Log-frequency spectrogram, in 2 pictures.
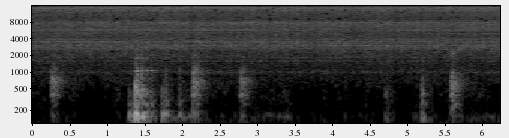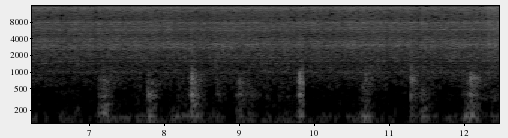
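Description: A steady hiss, with soft scattered clicks and knocks of a knife cutting melon into slices over a salad bowl; one louder knock about a second and a half in.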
